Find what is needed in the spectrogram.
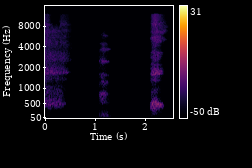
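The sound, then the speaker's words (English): Slow, flowing breathing from a breathwork demonstration gives three soft, airy breaths, each a smooth rush of air separated by near silence, quiet overall. “I can really make nice, elegant, flowing breath. I can go really slow.”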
